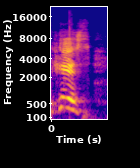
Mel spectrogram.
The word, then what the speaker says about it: Kiss: Yeah, but it's such a name, Kiss. Is It that is. your real name? That is my real name. It is a Hungarian last name, pronounced Really? Kish in Hungarian.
